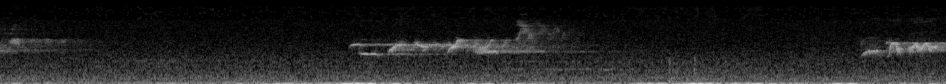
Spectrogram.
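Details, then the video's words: Common blackbird singing in the middle of the night, three separate mellow whistled phrases, the middle one ending in a high scratchy twitter, separated by pauses filled with low background rumble. "Merle chantant au cœur de la nuit"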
